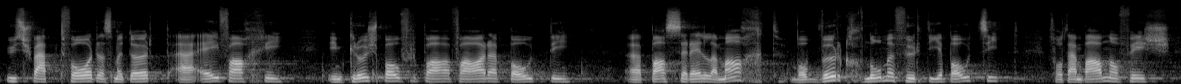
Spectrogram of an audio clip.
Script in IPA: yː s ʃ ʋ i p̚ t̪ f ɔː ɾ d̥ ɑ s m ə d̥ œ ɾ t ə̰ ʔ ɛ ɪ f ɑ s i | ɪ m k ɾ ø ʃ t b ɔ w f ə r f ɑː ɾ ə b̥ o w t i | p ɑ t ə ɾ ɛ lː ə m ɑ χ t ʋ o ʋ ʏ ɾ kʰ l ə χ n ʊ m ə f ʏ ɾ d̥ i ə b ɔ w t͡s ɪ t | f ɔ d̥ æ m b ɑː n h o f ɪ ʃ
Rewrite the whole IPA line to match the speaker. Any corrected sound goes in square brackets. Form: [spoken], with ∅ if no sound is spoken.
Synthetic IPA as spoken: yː s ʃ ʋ [æ] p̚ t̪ f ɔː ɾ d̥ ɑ s m ə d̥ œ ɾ t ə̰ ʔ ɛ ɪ f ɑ [χ] i | ɪ m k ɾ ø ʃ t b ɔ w f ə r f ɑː ɾ ə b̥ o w t i | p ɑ [s] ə ɾ ɛ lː ə m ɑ χ t ʋ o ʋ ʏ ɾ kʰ l ə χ n ʊ m ə f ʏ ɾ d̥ i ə b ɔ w t͡s [i] t | f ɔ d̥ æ m b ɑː n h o f ɪ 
